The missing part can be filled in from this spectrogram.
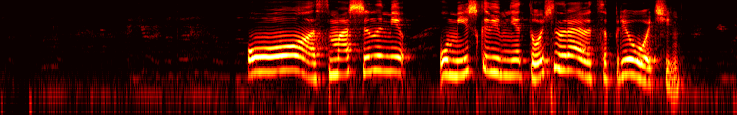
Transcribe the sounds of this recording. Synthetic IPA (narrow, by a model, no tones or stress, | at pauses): osmɐʂɨnəmʲɪʊmʲiʂkəvʲɪmnʲet̪o̞t͡ɕnənɾavʲɪt̪səpɾʲɪot͡ɕɪ̰nʲ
